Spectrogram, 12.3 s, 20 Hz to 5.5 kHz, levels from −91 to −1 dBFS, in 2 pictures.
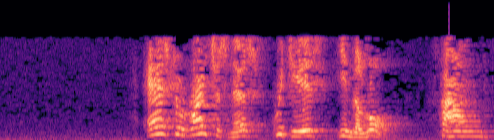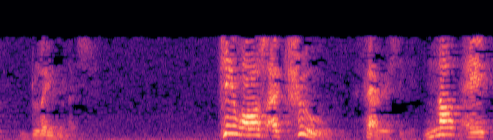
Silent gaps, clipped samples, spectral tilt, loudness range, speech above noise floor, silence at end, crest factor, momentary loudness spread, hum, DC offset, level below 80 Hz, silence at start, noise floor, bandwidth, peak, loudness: none; under 0.1%; -7.5 dB/octave; 4 LU; 35 dB; 0.05 s; 20 dB; 19 LU; none; under 0.1%; -52 dBFS; 1.8 s; -52 dBFS; 4.3 kHz; 0 dBFS; -17 LUFS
